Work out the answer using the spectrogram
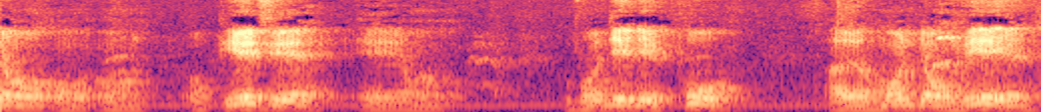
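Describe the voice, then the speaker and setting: A man in his fifties with a Cajun French accent, plain-spoken in rural vernacular, recounting his life in an interview. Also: medium pitch. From southern Louisiana, United States. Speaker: interviewee, trapper and fisherman. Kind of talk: oral-history interview, recounting past life. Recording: roomy echo, faint background noise.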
